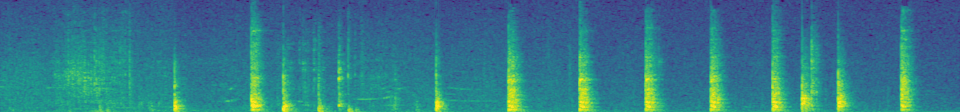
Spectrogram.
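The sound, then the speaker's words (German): A village blacksmith hammers iron in a long run of sharp, dry blows over faint hiss. The strikes come bunched and uneven at first, then settle into a steadier beat. “Seit die Menschen die Eisenverarbeitung beherrschen, gibt es den Hammer.”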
